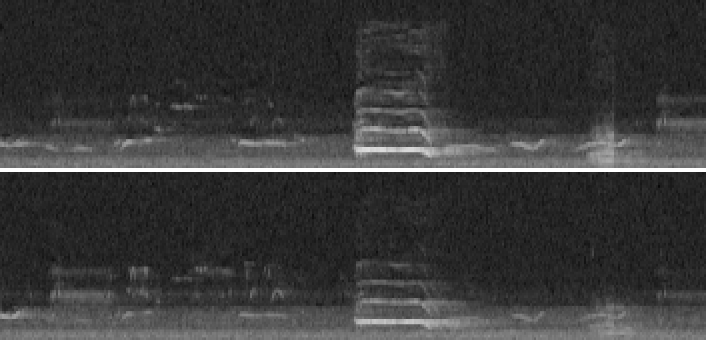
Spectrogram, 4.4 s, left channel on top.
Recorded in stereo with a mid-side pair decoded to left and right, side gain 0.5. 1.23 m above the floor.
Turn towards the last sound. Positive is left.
turn(degrees=55)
